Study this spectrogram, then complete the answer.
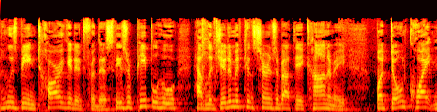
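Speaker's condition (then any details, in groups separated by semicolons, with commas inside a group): No condition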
